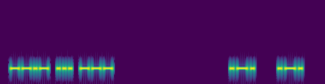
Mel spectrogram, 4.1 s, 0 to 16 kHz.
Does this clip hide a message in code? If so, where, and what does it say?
Yes: Morse code from 0.1 to 3.8 s, heard as a keyed tone, about 38 wpm, 700 Hz. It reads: QSO R R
